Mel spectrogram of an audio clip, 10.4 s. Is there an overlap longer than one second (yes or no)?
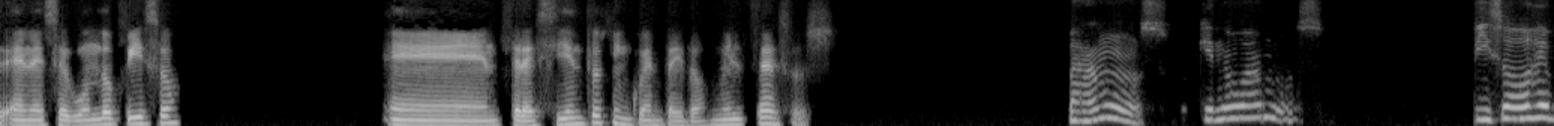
no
